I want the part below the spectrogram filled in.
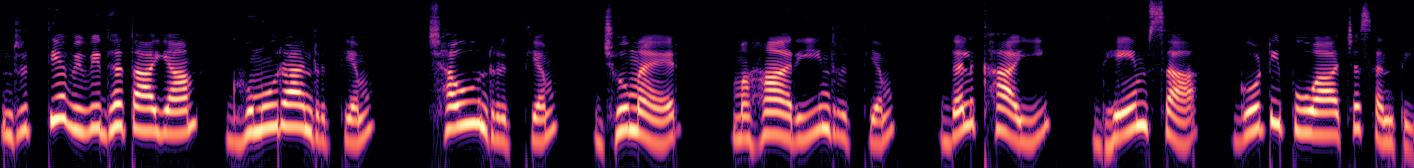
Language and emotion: Sanskrit, neutral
